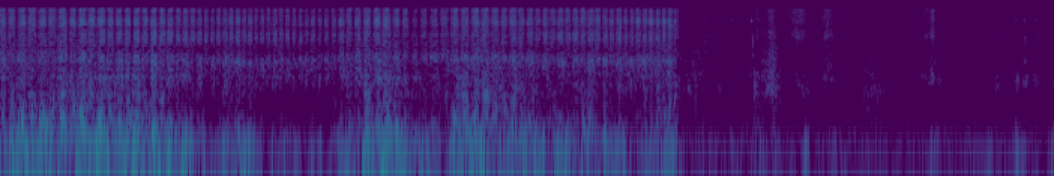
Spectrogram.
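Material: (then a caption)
Paper. Fingers hold a blue wooden graphite pencil and shade the face area of a graphite portrait on a flat sheet of drawing paper. Dense, bright, scratchy strokes rub back and forth in a steady rhythm for about seven seconds. The sound then drops to quieter, scattered short strokes.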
